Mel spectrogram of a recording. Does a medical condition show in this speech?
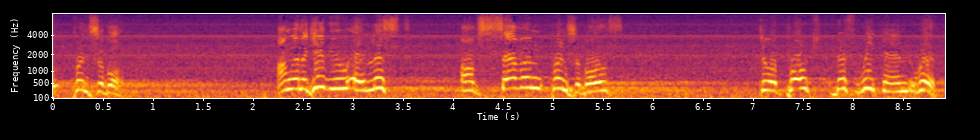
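No.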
